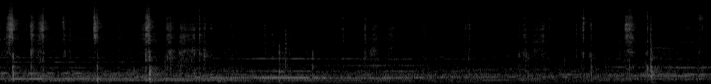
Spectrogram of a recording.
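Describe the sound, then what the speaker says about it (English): Cards are drawn and handled during a Harry Potter tabletop card game: soft, faint papery flicks and light taps at an uneven rhythm over a quiet room hum. "She only draws back 4 cards though."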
